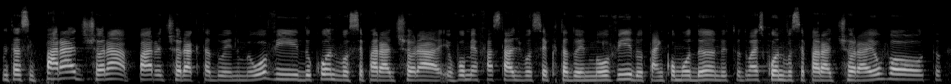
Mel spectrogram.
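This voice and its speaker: A woman's voice: medium pitch, fairly even intonation, fast talker, hardly any pauses, clean tone. A woman from Brazil, a guest on a TV morning show, explaining how parents can handle tantrums and acting out what a parent might say. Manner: explanatory, acts out parent and child lines. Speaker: educational psychologist guest. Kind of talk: TV morning show interview, giving parenting advice.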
